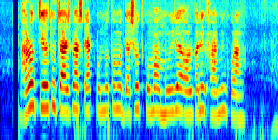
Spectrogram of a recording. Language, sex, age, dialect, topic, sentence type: Bengali, male, 18-24, Rajbangshi, agriculture, statement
